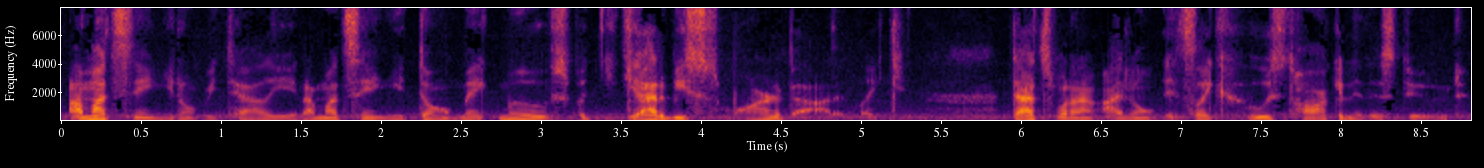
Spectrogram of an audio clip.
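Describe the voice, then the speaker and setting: A man's voice: on the low side, expressive, moderate pace, bright, forceful tone, a little hiss or hum. A man in casual chat, rambling and swearing, often trailing off mid-sentence.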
